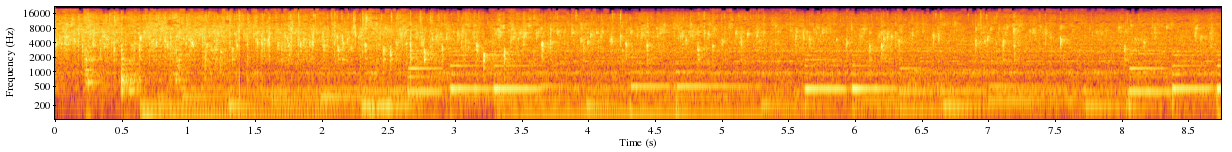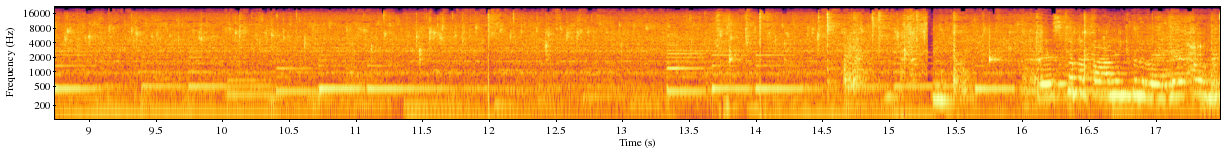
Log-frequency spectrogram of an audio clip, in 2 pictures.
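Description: Cumin, mustard seeds and urad dal splutter in hot oil for a South Indian tempering, a steady close crackle and sizzle running throughout beneath background music.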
